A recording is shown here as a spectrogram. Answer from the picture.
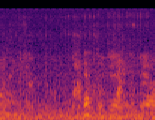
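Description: People talking and laughing, with a dog giving a short bark about a second in.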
